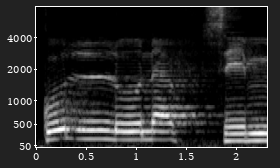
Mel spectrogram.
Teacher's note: Tanwinnya dimasukkan ke mim nafsim sambil didengung atau ditahan 2 harokat. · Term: idgham bi gunnah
